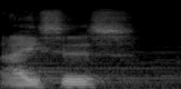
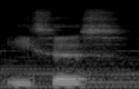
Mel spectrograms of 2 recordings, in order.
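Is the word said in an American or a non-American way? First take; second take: American; non-American. First: The word has an American pronunciation. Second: The word has a non-American pronunciation. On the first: It names the militant group. "which is the American way of saying it" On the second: It names the Egyptian goddess. "the pronunciation of the goddess is actually Isis"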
